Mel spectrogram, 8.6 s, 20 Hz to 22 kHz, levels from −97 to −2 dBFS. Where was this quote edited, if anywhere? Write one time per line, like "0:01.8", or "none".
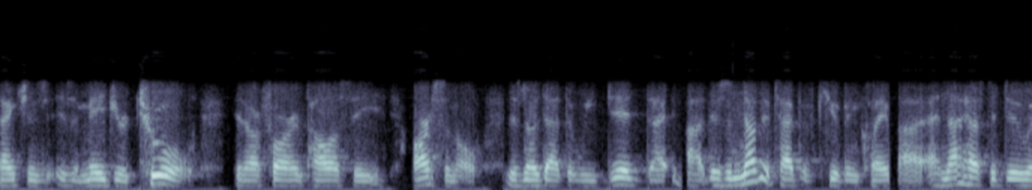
0:04.2
0:05.7
0:07.4

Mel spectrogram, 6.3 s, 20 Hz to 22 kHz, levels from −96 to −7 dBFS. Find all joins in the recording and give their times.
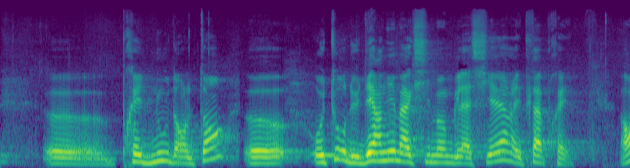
0:02.4
0:05.3

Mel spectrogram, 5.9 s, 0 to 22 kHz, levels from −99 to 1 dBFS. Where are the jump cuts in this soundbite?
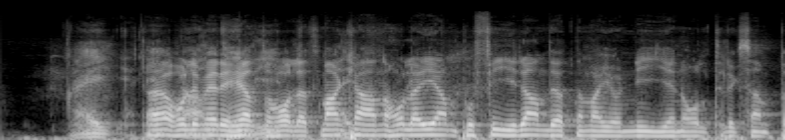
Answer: none

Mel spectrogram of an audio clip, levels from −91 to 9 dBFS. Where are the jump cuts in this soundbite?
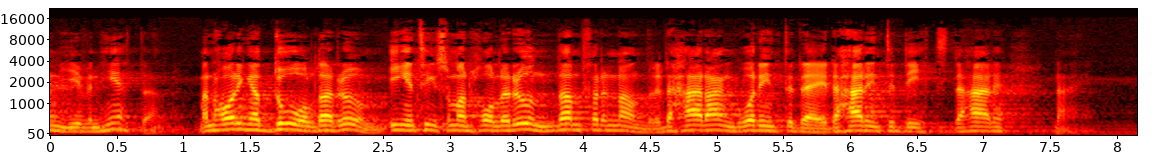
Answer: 0:02.5

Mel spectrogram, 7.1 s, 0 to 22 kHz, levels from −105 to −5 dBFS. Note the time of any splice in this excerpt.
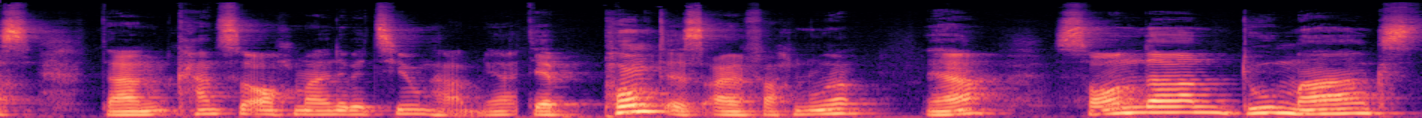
0:02.6
0:04.6

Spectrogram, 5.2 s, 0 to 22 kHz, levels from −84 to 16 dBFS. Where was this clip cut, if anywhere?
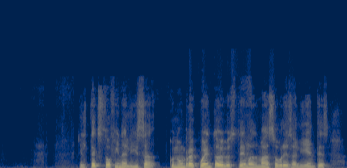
0:02.5

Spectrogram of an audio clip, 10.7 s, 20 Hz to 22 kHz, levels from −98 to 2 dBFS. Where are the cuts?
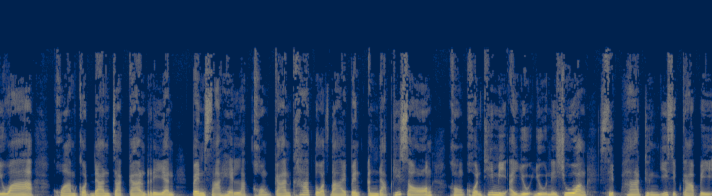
none

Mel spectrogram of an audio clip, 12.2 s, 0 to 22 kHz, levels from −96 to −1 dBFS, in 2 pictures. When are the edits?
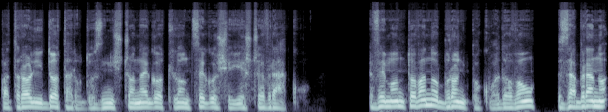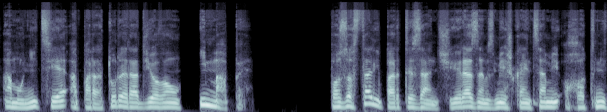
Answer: none

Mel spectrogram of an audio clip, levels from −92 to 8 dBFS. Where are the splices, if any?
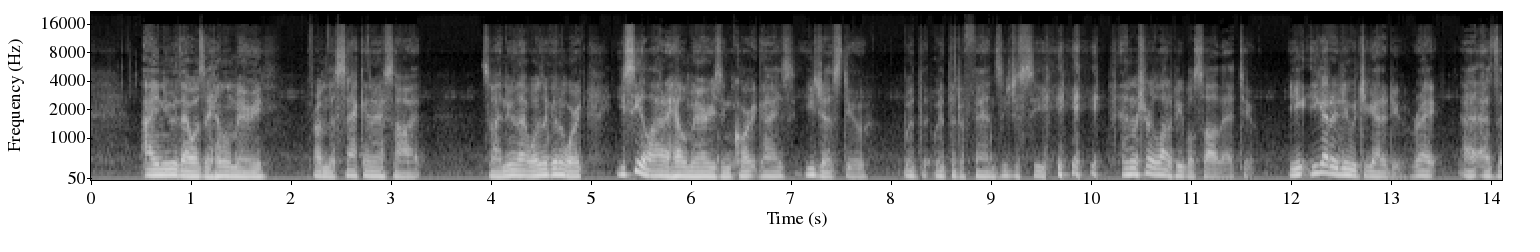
0:10.2

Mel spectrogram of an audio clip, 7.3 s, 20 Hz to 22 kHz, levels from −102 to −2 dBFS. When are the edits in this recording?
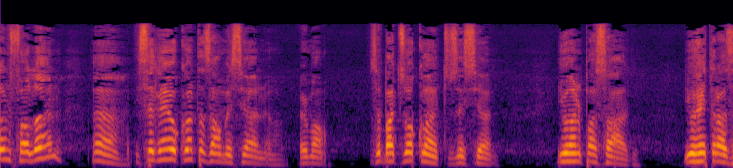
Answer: none

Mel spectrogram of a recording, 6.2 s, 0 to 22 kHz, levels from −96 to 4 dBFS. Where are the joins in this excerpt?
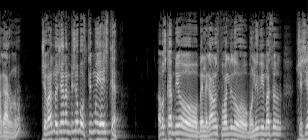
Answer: none

